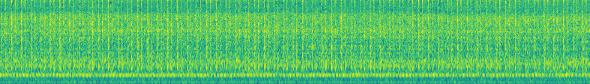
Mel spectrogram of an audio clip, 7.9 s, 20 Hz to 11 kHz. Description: 1993 TT 300ZX that knocks and whines cold. New Water Pump, Belts are tight and there are no leaks. Problem disappears when engine reaches 189 degrees.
